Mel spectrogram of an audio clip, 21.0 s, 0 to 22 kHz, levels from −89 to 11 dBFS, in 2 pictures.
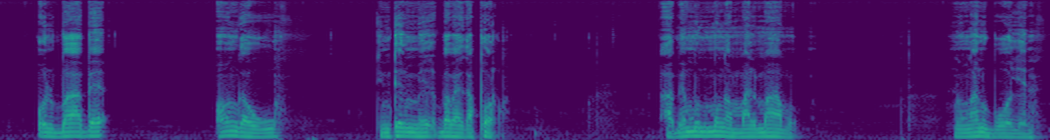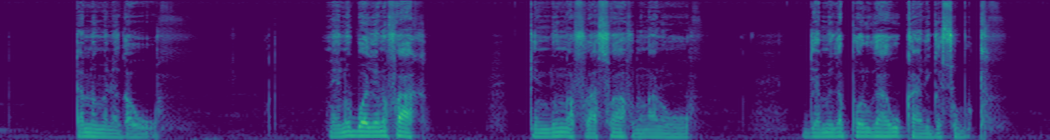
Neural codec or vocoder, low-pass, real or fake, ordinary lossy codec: none; none; real; none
